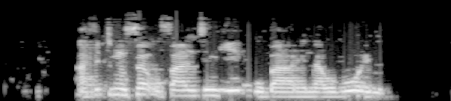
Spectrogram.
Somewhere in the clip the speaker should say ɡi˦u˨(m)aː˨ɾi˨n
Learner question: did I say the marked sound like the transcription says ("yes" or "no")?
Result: no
